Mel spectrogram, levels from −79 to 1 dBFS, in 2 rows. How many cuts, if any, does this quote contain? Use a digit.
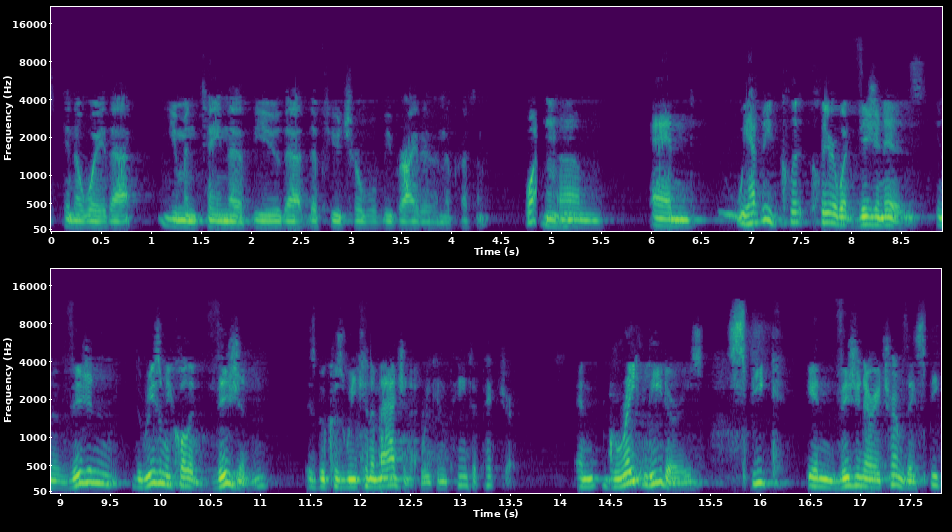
2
